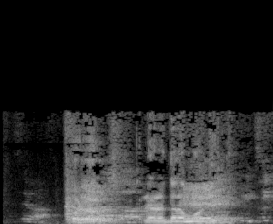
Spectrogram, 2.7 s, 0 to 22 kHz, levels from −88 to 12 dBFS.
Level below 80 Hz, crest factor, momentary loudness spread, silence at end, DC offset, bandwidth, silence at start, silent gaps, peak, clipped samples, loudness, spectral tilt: -50 dBFS; 14 dB; 13 LU; 0 s; under 0.1%; 11.5 kHz; 0.25 s; none; 0 dBFS; under 0.1%; -13 LUFS; -4.5 dB/octave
